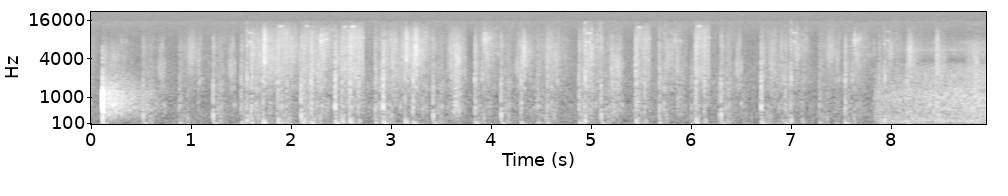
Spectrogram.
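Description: Footsteps crunch quickly over dry ground.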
